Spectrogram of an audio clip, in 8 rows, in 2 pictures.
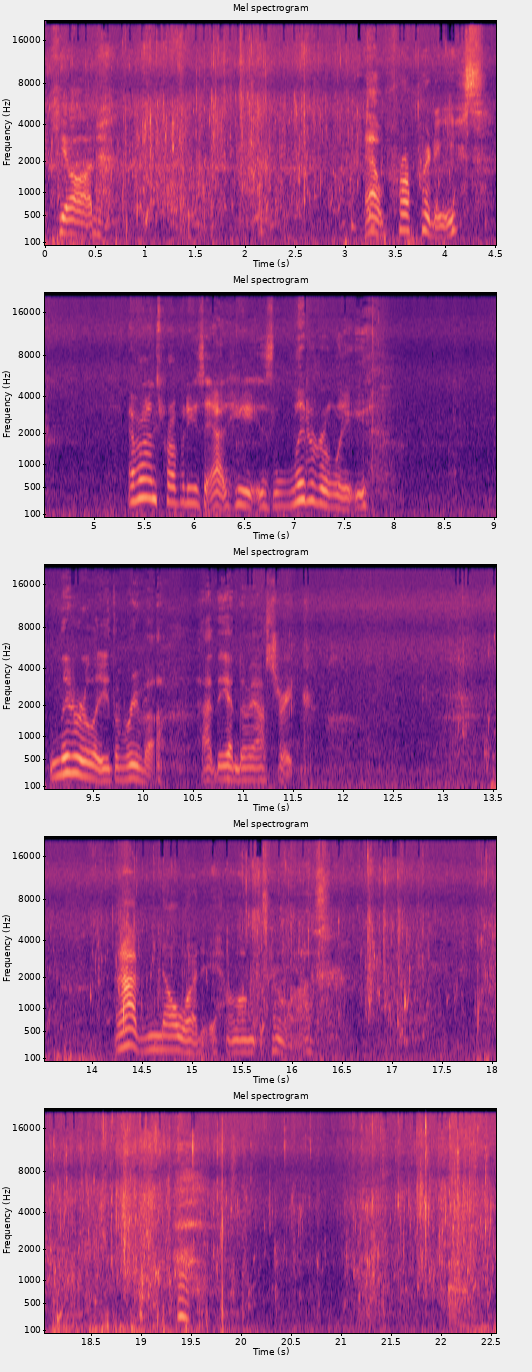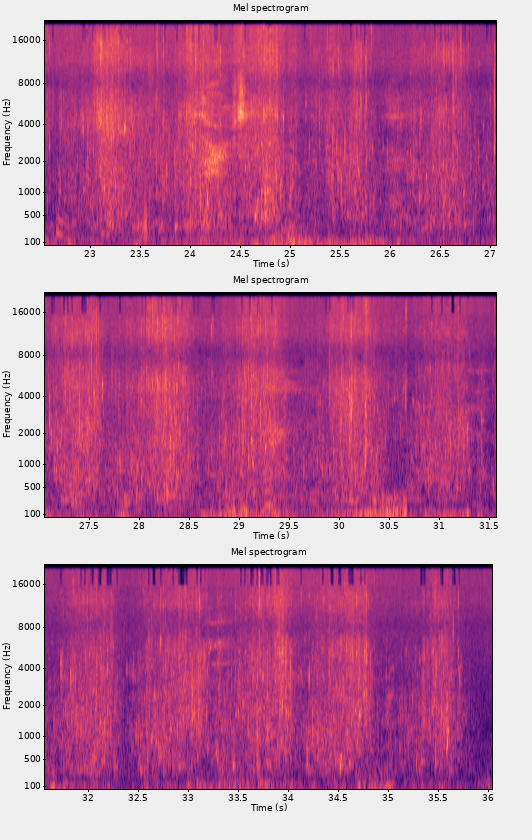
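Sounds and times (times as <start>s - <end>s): footsteps wading through water: 0.0s - 4.5s, 12.9s - 36.0s.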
